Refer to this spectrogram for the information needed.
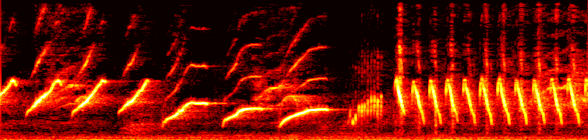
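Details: Canary singing to spur other birds: a series of rising slurred whistles that lengthen and drop lower, then a fast, loud, buzzy high trill.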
